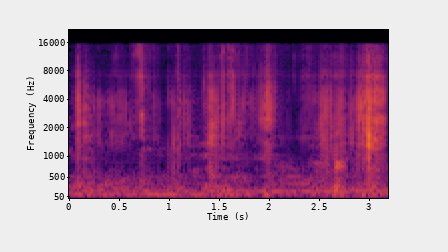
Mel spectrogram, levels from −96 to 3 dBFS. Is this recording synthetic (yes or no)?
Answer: yes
